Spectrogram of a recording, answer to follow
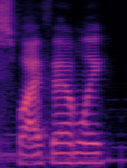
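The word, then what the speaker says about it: Spy × Family: x family it it's it's probably spy family yeah you're not supposed to pronounce it don't put an x don't put an x in your name if you don't expect people to say it yeah that so i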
